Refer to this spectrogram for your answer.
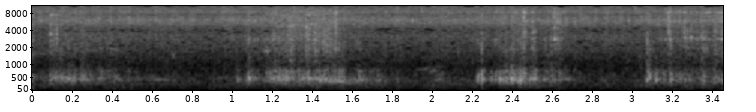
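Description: An 82-year-old man scrapes gravel and sand over a perforated metal sheet with 3.5 mm holes, wedged between larger stones in a stream that washes over it. He is searching for green-gleaming stones. About four crunchy, rasping strokes at uneven intervals over a steady watery hiss.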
